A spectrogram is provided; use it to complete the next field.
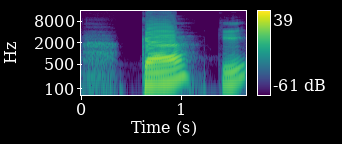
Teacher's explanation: Maka menyamarkannya langsung ke huruf kaf. Kalau kaf makhraj huruf kaf itu kan di pangkal lidah mendekati huruf qaf.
